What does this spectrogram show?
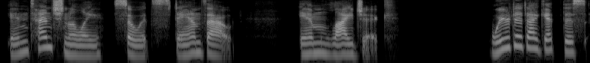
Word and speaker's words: Imlygic: logic down into syllables imlegic has three syllables m logic m logic can you hear the three syllables the second syllable lie gets the emphasis what does that mean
